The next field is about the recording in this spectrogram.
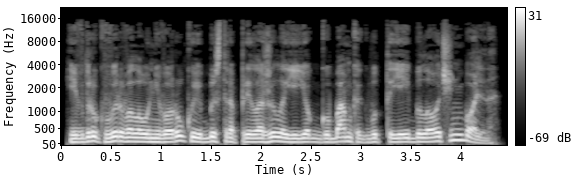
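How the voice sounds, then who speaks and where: A man narrating an audiobook in a measured, even storytelling manner. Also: lowish voice, no echo, clean studio sound. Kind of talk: scripted narration.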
